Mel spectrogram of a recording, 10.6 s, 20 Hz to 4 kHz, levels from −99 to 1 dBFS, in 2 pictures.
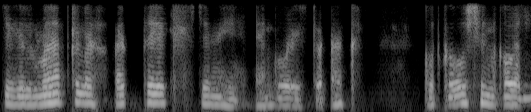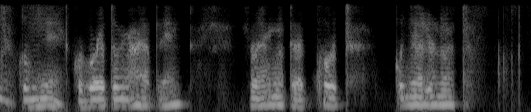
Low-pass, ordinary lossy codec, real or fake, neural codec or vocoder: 3.6 kHz; none; fake; codec, 16 kHz, 1 kbps, FreqCodec, smaller model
